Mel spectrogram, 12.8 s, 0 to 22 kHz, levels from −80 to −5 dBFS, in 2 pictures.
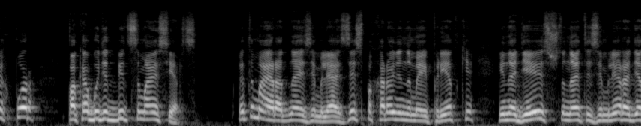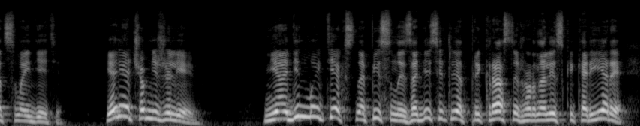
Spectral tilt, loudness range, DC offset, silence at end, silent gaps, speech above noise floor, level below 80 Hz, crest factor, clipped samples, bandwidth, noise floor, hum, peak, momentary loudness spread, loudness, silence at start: -5.5 dB/octave; 2 LU; under 0.1%; 0.15 s; none; 42 dB; -64 dBFS; 16 dB; under 0.1%; 16 kHz; -69 dBFS; none; -10 dBFS; 8 LU; -27 LUFS; 0 s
